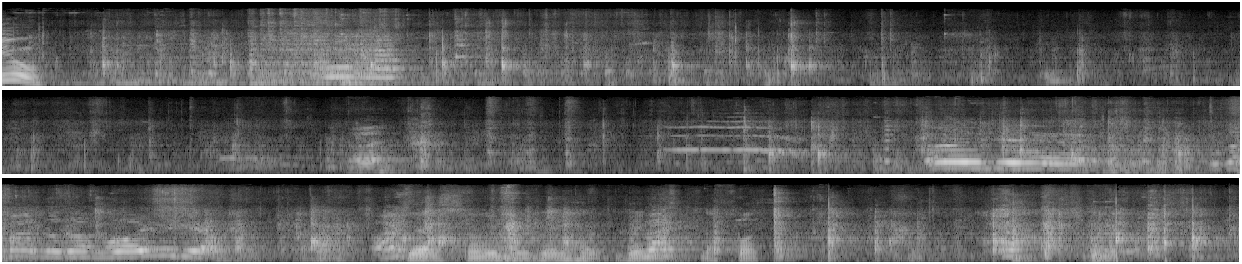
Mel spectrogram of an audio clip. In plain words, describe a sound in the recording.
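Horse hooves clop on paving.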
